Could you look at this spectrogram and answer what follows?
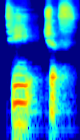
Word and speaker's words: teaches: Okay, again, when you only have the word teach, as in I teach, it is just one sound, one syllable, teach. But when you add ES to teach, you get teaches. Now it's two syllables, teaches.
